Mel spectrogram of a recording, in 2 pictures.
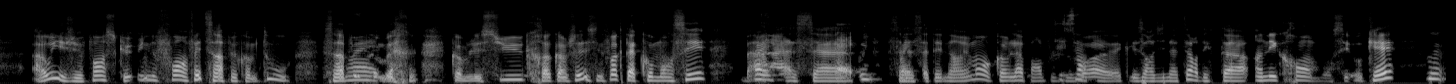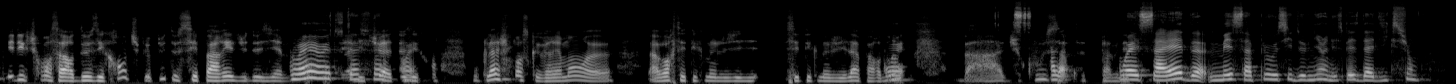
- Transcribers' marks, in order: static; distorted speech; laugh; tapping; other background noise; gasp
- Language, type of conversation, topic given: French, unstructured, Comment la technologie peut-elle aider les personnes en situation de handicap ?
